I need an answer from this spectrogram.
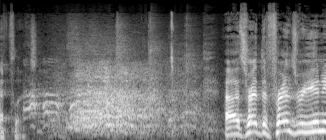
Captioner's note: laughter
